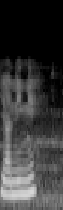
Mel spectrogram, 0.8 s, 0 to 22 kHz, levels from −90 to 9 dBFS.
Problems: background sounds at intervals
